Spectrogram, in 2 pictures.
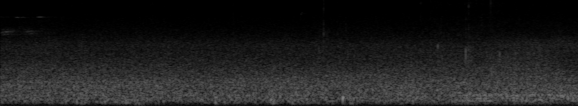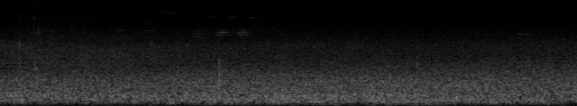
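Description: River running fast and high after heavy rain, a steady rushing of water.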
